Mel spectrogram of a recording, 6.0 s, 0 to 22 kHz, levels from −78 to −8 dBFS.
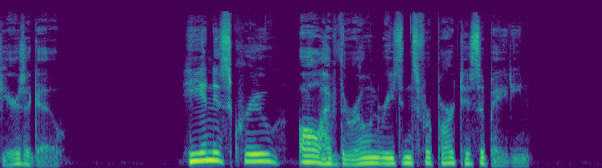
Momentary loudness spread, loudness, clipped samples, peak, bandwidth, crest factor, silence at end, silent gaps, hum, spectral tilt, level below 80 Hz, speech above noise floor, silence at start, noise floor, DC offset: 18 LU; -24 LUFS; under 0.1%; -8 dBFS; 16.5 kHz; 18 dB; 0.75 s; none; none; -5 dB/octave; -62 dBFS; 55 dB; 0 s; -79 dBFS; under 0.1%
